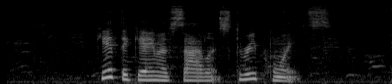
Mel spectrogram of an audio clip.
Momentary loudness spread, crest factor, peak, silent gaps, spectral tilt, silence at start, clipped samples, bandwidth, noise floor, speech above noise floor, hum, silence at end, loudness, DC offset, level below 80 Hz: 14 LU; 18 dB; -18 dBFS; none; -5 dB/octave; 0.95 s; under 0.1%; 16 kHz; -60 dBFS; 27 dB; none; 0.1 s; -33 LUFS; under 0.1%; -68 dBFS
